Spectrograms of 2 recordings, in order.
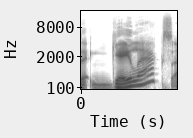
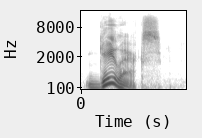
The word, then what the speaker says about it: Galax: Next is that a long A? It is Galax, I think. Galax. G-A-L-A-X.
